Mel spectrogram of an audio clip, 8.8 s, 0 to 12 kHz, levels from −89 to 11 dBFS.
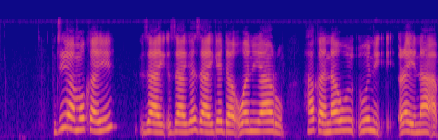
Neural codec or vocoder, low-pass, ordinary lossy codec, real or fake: none; 7.2 kHz; none; real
